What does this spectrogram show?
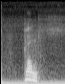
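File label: "plan", Dutch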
